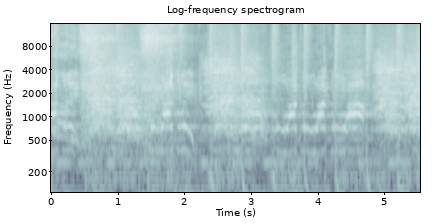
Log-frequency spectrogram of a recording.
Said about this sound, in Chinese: 在现场三万多名观众的欢呼声中，比赛即将拉开序幕。在观众席上，两边的加油团壁垒分明，情绪激昂的分庭抗礼，各自挥舞着国旗，为自己国家的球队呐喊加油。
